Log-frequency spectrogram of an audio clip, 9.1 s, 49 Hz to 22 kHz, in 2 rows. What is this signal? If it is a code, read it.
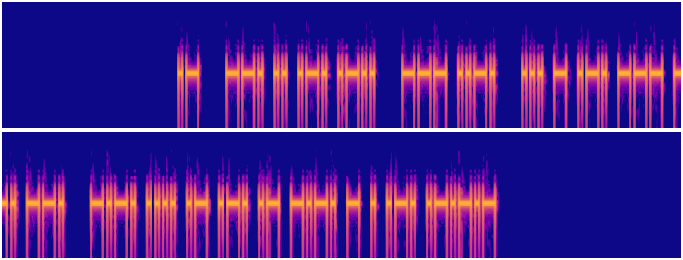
Morse code, heard as a keyed tone, about 44 wpm, 700 Hz. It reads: A GIRL OF STRONG CHARACTER.
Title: Sentences from Top 1200 Words 45wpm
